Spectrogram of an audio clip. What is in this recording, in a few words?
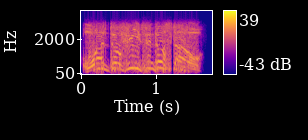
voice message charger wounded, polish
